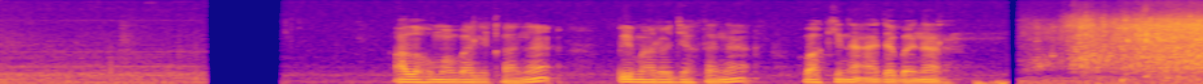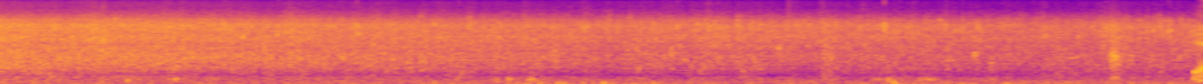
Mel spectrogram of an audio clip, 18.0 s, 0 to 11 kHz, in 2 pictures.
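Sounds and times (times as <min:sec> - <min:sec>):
fish splashing at water surface: 0:07.7 - 0:18.0.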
